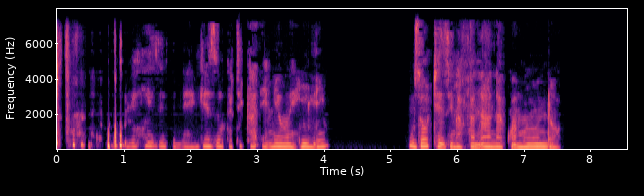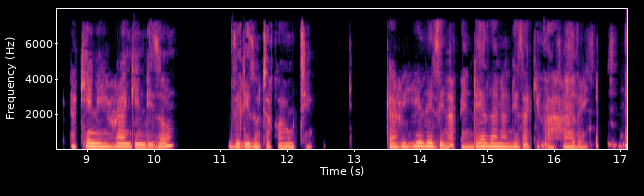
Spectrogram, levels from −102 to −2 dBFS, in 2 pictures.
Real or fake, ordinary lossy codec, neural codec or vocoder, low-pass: fake; AAC, 32 kbps; codec, 16 kHz, 8 kbps, FunCodec, trained on LibriTTS, 25 frames a second; 7.2 kHz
